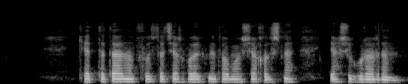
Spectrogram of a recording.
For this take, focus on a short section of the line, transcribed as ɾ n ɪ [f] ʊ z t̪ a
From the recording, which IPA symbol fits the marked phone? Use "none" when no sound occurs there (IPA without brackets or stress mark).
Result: f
